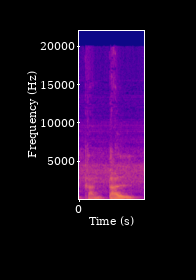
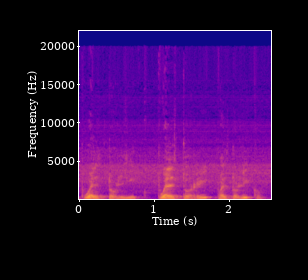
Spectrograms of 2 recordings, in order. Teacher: En vez de decir Puerto Rico, dicen Puerto Lico. Entonces, realizan la R como si fuera L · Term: español caribeño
